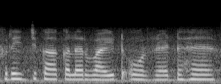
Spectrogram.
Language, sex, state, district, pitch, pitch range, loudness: Hindi, female, Punjab, Fazilka, 225 Hz, 220-240 Hz, -15 LUFS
